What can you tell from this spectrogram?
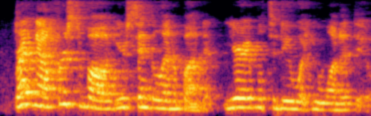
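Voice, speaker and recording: With ordinary rises and falls in pitch, a woman's rather high voice comes through noticeable background noise. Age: 60s. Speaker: tarot reader. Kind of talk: live-stream tarot reading. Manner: casual, chatty.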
